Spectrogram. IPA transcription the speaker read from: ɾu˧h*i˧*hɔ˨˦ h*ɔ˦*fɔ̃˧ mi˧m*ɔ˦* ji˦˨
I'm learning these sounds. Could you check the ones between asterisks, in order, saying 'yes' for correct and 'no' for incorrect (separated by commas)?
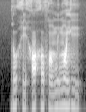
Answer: no, no, no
